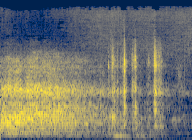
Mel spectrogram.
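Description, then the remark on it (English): A door swings open with a fading rush of noise, followed by a few sharp knocks and clicks as it settles. No one speaks. “open that lousy door.”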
